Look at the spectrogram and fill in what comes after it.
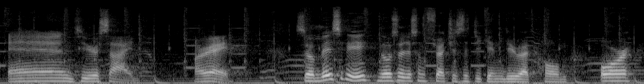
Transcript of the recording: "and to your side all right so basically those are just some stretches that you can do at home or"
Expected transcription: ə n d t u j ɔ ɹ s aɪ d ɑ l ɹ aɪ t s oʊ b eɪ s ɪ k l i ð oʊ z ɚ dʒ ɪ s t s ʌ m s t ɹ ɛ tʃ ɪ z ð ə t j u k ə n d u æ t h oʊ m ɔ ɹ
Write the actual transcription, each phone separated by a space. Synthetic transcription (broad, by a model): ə n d t u j ɔ ɹ s aɪ d ɑ l ɹ aɪ t s oʊ b eɪ s ɪ k l i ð oʊ ʊ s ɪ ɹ s ʌ m s t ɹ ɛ tʃ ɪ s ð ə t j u k ə n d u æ t h oʊ m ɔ ɹ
